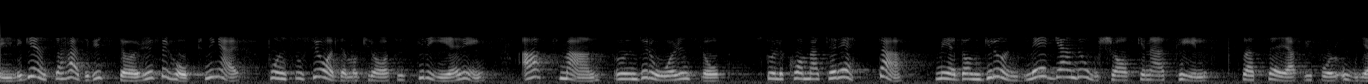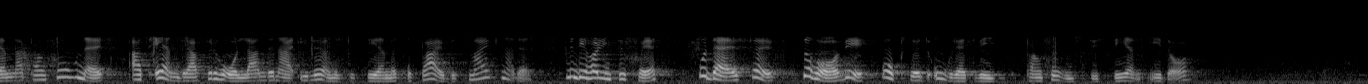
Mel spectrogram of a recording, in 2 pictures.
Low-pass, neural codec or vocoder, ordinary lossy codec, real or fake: 3.6 kHz; none; none; real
